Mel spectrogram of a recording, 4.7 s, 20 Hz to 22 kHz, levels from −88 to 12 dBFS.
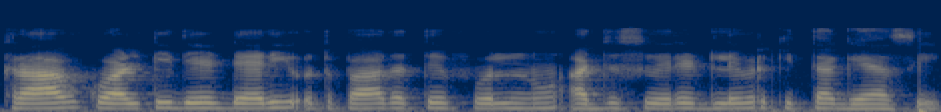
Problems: none marked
